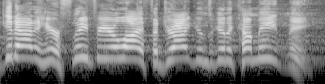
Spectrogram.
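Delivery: high, urgent warning from the tied woman; woman at the stake warns the soldier, high and urgent; frightened lady. Acted. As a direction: cry out to the stranger to flee. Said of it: "And she's like".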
